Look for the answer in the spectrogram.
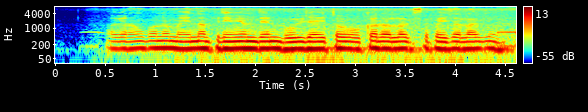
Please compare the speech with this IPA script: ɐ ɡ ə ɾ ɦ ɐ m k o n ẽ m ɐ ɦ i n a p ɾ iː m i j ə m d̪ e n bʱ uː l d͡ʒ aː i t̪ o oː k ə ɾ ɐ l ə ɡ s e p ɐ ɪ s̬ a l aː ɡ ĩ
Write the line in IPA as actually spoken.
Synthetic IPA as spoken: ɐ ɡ ə ɾ ɦ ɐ m k o n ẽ m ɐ ɦ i n a p ɾ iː m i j ə m d̪ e n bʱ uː l d͡ʒ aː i t̪ o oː k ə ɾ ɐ l ə ɡ s e p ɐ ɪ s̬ a l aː ɡ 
